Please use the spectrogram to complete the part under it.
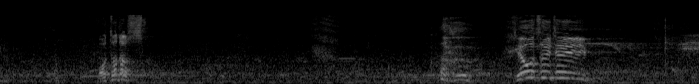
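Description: A man calls out in a long, drawn-out chant in a large echoing hall.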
